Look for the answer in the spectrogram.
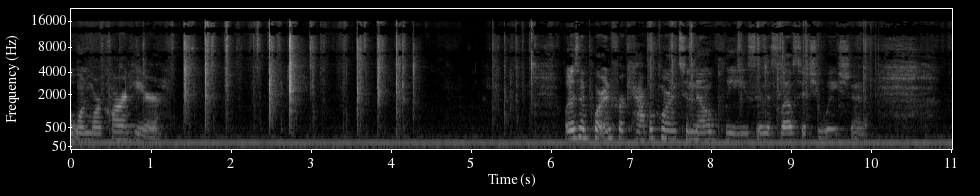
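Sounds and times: steady low hum: 0.0s - 11.0s
cards being shuffled: 0.4s - 4.5s, 5.2s - 6.0s, 7.0s - 10.1s.

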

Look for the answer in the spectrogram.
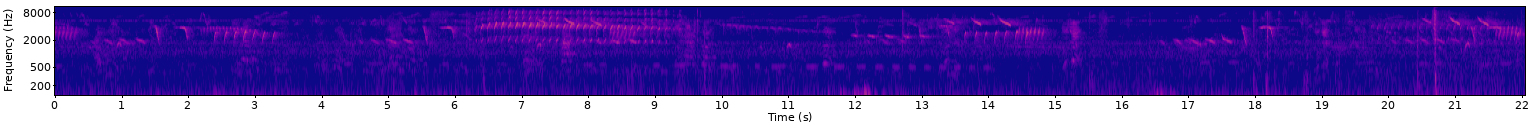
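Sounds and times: birds singing and chirping: 0.0s - 22.0s.

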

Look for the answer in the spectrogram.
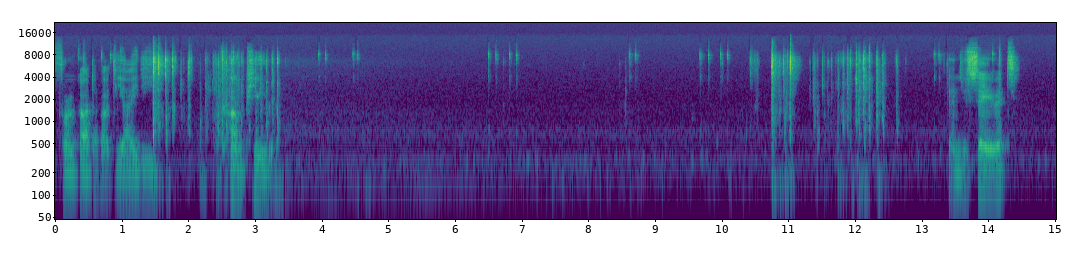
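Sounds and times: typing on computer keyboard: 1.4s - 3.4s, 9.7s - 13.4s.

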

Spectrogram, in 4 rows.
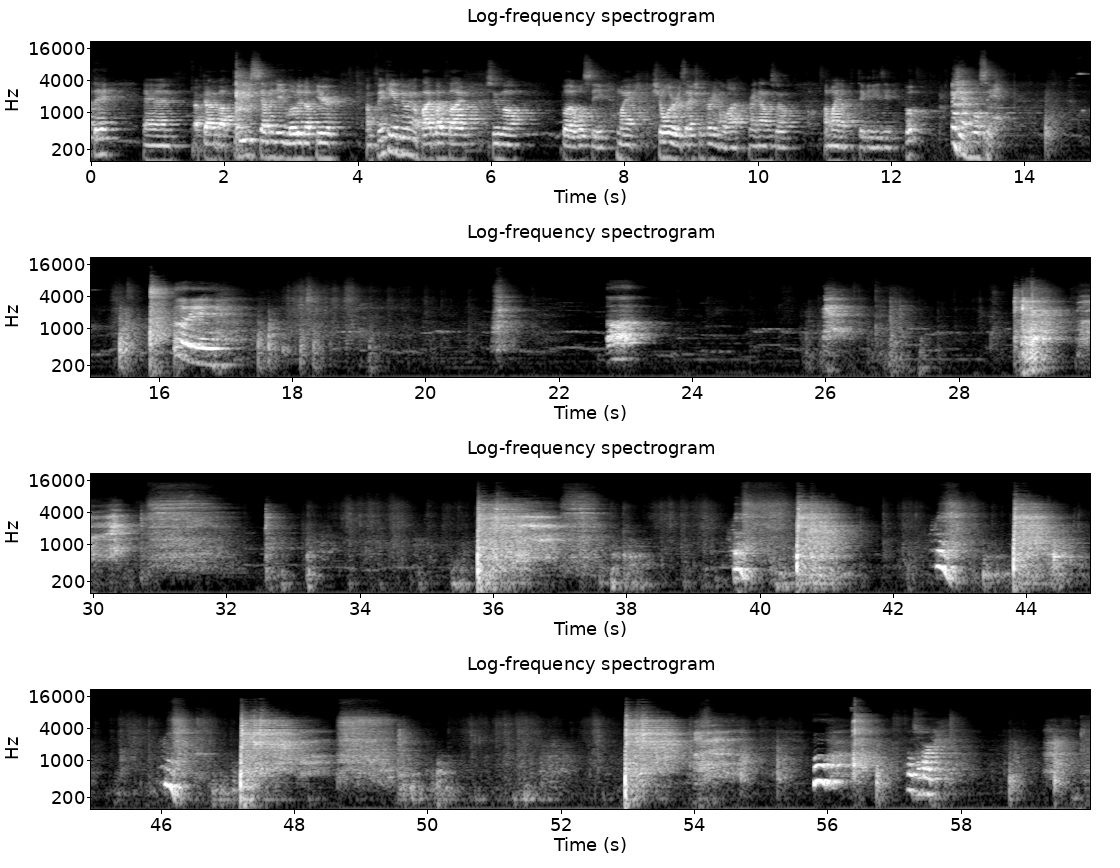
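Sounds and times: person grunting: 42.6s - 43.2s, 55.8s - 56.5s
person breathing hard: 54.0s - 56.4s.

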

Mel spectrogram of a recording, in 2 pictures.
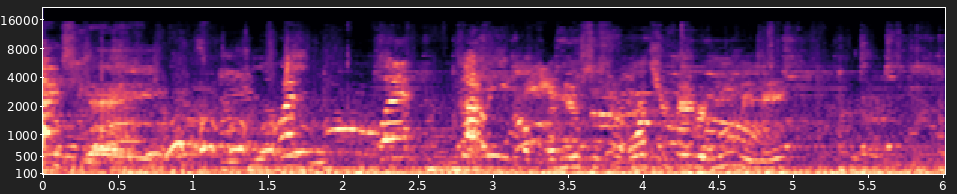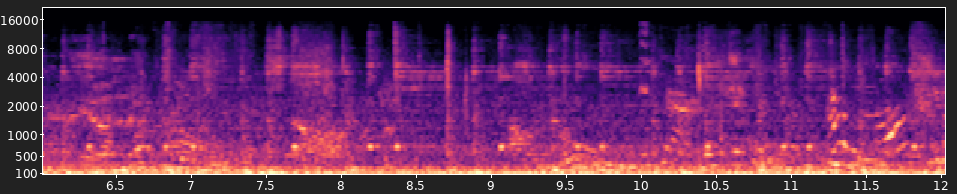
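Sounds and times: children calling out: 0.0s - 3.2s.

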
